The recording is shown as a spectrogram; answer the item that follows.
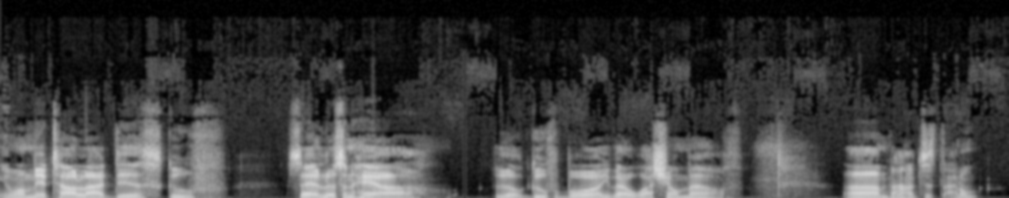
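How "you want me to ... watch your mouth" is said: over-the-top, exaggerated Texas accent. Asked if they should talk like this the whole time, answering in an exaggerated Texas accent. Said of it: "Not everyone from Texas has an accent".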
